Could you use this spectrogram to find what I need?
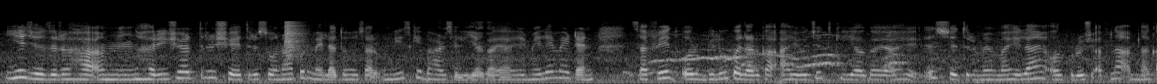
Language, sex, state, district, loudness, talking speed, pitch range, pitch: Hindi, female, Maharashtra, Nagpur, -26 LUFS, 190 wpm, 225-260 Hz, 235 Hz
